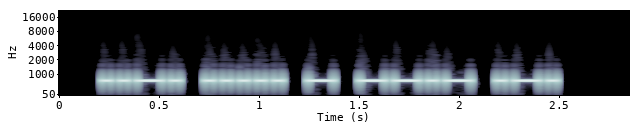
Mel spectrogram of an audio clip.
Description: Morse code, heard as a keyed tone, about 28 wpm, 700 Hz. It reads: F5TQR
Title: DXCC-100 Call Signs - 5 Characters - Repeated 3x - 28wpm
